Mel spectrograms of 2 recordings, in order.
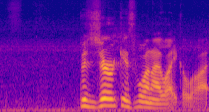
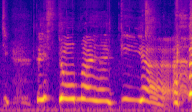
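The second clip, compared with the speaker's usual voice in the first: mock childish outrage, much higher, half laughing; upset little kid; 6 dB louder, slower than usual. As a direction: whine it like a cheated child. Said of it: "I was pissed".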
